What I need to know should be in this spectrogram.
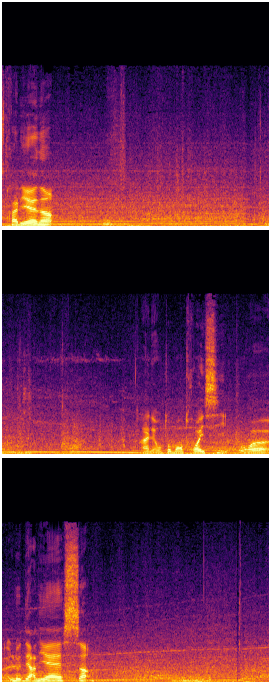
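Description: A racing car engine hums steadily and revs up and down through gear changes.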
